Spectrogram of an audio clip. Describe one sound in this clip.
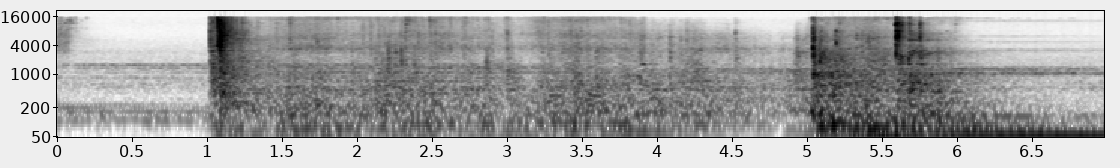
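A lift rumbles and hums as it moves.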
